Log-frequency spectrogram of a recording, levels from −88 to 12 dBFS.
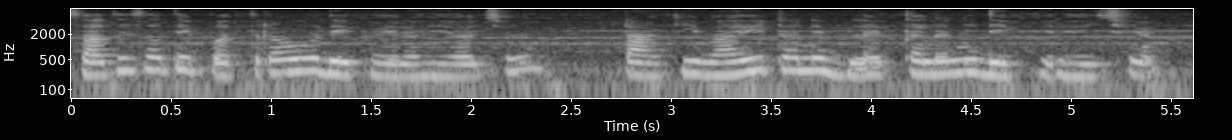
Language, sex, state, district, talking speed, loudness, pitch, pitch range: Gujarati, female, Gujarat, Valsad, 160 wpm, -16 LUFS, 235 Hz, 215-270 Hz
